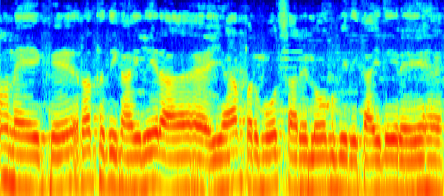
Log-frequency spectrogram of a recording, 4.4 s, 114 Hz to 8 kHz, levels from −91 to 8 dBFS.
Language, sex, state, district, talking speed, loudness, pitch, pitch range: Hindi, male, Haryana, Charkhi Dadri, 230 wpm, -12 LUFS, 135 Hz, 130-140 Hz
